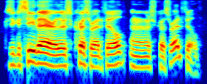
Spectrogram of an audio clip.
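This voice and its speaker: A man's voice: mid-range voice, fairly quick, darkish tone. A man co-hosting a gaming podcast, chatting casually, rambling and reading out chat comments with the odd swear word. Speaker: podcast co-host.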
